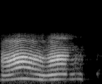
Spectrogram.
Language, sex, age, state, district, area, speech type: Maithili, female, 60+, Bihar, Samastipur, urban, conversation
